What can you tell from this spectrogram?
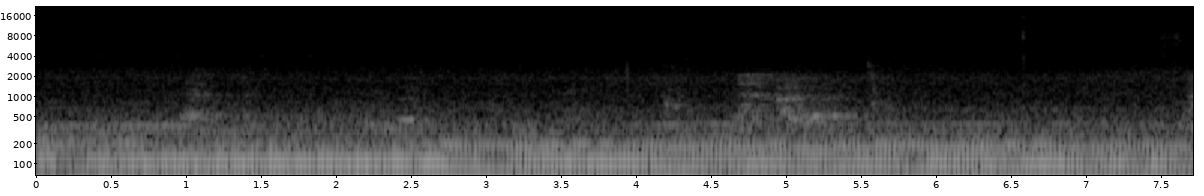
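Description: Steady low motor hum, with two faint short sounds, one about a second in and one around five seconds in.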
